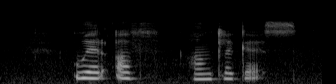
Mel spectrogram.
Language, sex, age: Afrikaans, female, 18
